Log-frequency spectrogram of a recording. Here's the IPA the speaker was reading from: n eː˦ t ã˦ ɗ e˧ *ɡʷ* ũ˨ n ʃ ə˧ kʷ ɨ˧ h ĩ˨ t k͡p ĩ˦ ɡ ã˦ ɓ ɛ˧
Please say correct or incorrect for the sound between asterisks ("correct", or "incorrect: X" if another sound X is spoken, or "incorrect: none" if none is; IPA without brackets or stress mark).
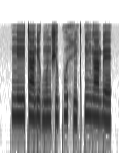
correct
